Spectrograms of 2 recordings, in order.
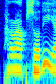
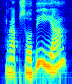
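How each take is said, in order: First: The initial R is breathy, with aspiration. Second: The initial R is plain, without breathiness. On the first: The speaker calls it right. "junto con la R inicial había una aspiración" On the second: The speaker calls it wrong. "no se pronunciaban tan así como les dije yo"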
